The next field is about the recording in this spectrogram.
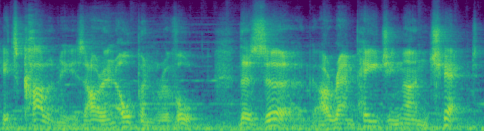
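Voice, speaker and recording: An actor playing a calculating, authoritative rebel leader in a video game cutscene, speaking in a measured, persuasive way. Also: male voice, mid-range voice, sing-song, over music. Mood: commanding.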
